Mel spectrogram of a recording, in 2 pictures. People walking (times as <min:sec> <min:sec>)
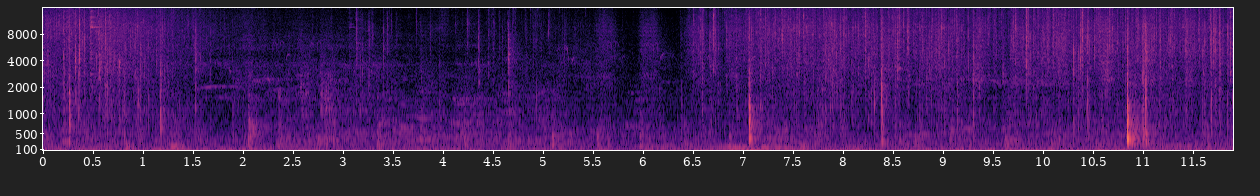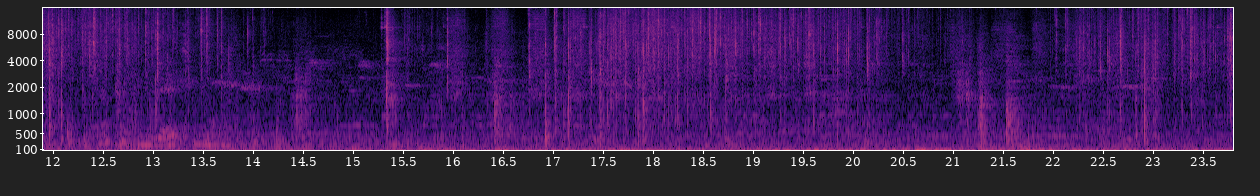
0:00.0 0:14.9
